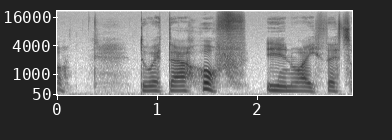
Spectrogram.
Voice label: "hwff", Welsh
